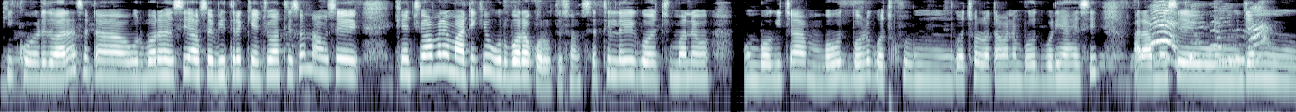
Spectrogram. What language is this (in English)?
Odia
